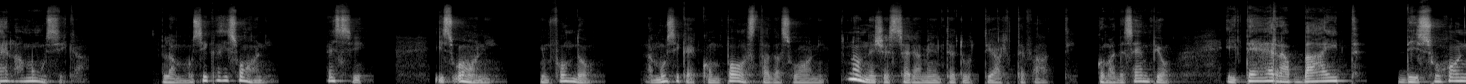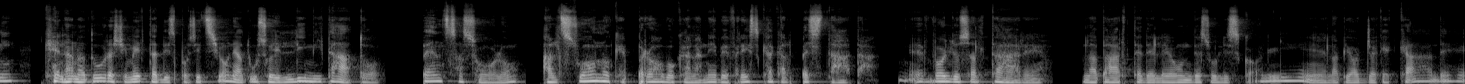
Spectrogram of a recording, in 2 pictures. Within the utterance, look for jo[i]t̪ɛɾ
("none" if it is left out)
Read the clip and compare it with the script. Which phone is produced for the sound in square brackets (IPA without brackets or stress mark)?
i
